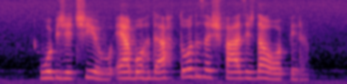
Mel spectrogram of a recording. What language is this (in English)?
Portuguese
